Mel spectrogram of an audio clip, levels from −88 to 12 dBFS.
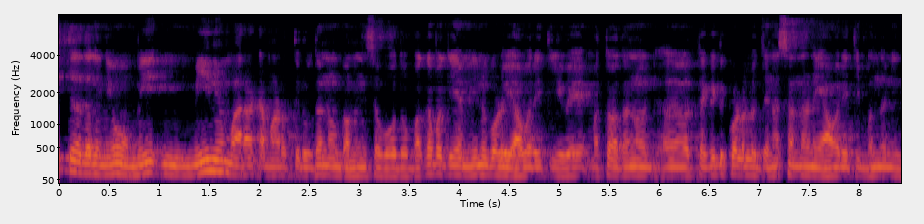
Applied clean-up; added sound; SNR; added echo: neural mask model DeepFilterNet 3.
